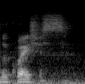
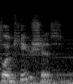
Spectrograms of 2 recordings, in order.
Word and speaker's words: loquacious: Were you trying to say the word loquacious? I've heard it pronounced locutious. Again, a name of a Borg. That's locute anyway.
